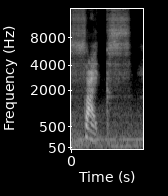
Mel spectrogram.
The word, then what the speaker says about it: Sykes: It's pronounced Sykes. It's SYKES. Sykes. Yeah.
